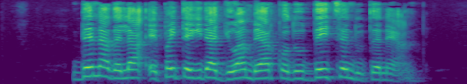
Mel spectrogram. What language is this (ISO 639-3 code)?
eus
